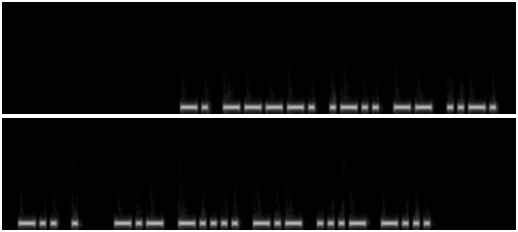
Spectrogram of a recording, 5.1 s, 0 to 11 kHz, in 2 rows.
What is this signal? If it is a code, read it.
Morse code, heard as a keyed tone, about 43 wpm, 700 Hz. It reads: N9LMF DE K6KVB
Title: USA Callsign DE Callsign - 5 Characters - 45wpm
